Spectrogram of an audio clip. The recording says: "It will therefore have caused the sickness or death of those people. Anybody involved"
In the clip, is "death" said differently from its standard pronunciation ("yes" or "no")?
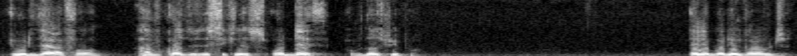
no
